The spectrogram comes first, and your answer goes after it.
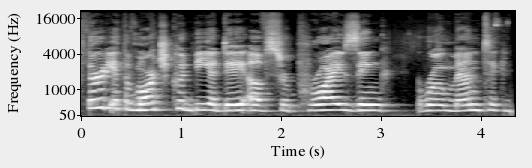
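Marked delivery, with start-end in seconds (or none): none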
